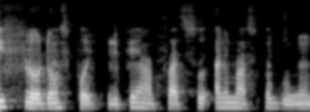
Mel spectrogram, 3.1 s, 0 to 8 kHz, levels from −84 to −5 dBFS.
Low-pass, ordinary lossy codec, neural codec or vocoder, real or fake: 7.2 kHz; none; none; real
